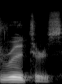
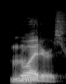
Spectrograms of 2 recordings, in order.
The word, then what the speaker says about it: Reuters: countries around the world is it R it's roters how do you say r u t e RS Reuters Reuters there you go that's right I'd never heard it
